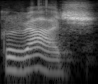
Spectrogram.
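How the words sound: It is said in an American accent. "the Americans pronounce it as garage"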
